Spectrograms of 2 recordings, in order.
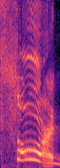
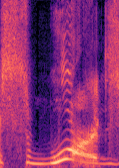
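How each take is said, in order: First: The W sound is silent. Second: The W sound is pronounced. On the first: The speaker calls it right. "The W is silent" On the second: The speaker calls it wrong. "You don't say swords"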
